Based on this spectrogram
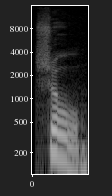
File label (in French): "shou4", chinois; Cours-de-Chinois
